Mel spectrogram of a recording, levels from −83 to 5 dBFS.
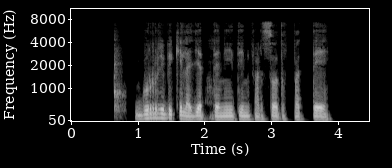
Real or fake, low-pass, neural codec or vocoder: real; 7.2 kHz; none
